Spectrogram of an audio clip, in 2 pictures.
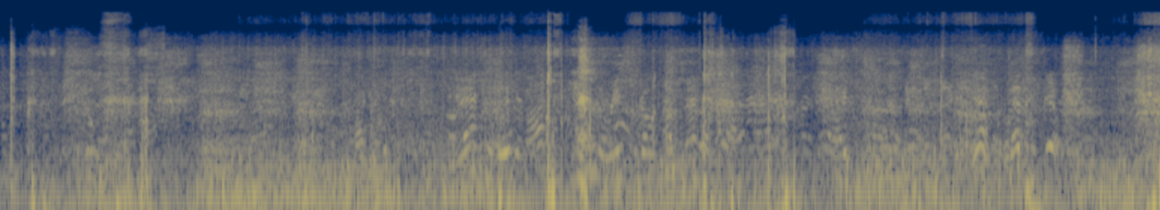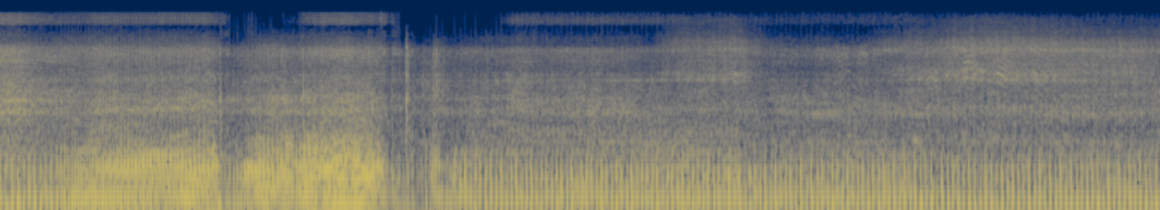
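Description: KTM enduro dirt bike engine starting about halfway through, revved up and down for several seconds, then settling into a steady idle. Before it starts there are only scattered clicks and faint voices.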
